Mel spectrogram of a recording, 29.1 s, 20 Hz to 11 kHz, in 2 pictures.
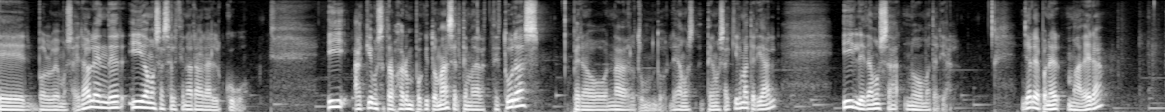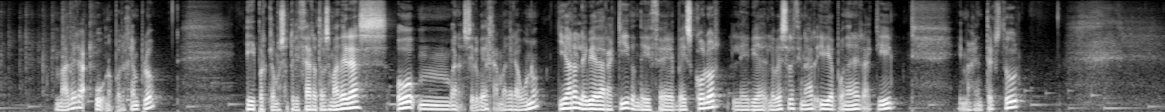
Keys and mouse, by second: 0.6 click, 1.9 right click, 11.2 click, 12.7 click, 14.2-15.6 typing, 23.6 click, 26.5 click.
